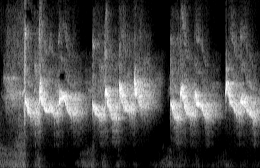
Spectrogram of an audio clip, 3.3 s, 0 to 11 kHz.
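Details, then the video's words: In courtship mode on 25 January 2022, an Oriental white-eye delivers four short bursts of fast, high, twittering notes, each phrase rapidly descending, with a faint rustle at the start. "Mata Puteh Raja V2 in courtship mode"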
